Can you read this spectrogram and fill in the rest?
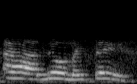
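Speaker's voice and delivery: high squeal of pain; mock pain cry. Spike hit in the face, high mock yelp. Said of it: "he hits Spike in the face".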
